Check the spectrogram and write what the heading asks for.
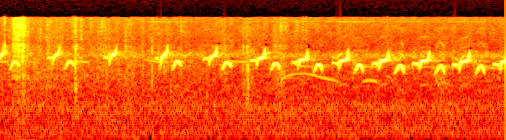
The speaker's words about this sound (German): Diep, diep, diep, diep, didel, didel, didel, didel, didel, didel. Das ist die Heidelerche, die da hinten singt.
